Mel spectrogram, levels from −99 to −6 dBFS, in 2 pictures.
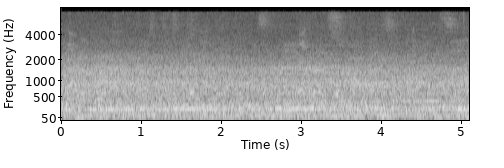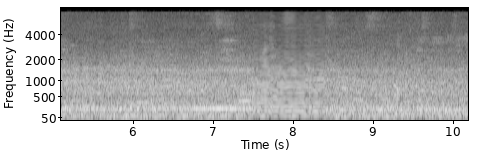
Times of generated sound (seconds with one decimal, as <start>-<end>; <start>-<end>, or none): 7.5-8.4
